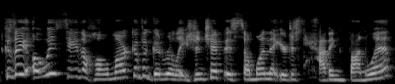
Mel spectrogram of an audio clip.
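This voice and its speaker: A woman's voice: on the high side, animated, fast, fairly bright tone. A woman in her late twenties with a nasal voice, chatting casually as a podcast guest, upfront and full of fillers. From Pacific Northwest. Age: late 20s. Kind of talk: casual chat.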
